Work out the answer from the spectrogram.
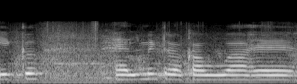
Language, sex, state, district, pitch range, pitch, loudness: Hindi, male, Bihar, Sitamarhi, 220-245 Hz, 225 Hz, -13 LUFS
